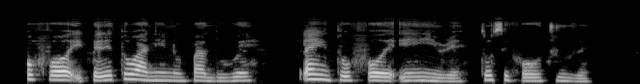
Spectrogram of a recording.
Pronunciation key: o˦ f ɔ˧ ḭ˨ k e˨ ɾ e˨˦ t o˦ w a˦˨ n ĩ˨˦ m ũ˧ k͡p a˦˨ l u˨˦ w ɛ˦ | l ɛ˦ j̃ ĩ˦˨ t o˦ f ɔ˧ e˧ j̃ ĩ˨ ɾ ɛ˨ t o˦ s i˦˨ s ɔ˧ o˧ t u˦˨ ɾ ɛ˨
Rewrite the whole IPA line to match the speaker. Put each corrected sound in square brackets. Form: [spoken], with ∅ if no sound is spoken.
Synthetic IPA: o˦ f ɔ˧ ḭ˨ [k͡p] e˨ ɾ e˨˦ t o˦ w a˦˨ n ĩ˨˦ [n] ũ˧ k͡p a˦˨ l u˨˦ w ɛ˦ | l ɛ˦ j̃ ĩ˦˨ t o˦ f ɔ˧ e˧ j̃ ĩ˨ ɾ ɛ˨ t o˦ s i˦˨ [f] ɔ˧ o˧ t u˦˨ ɾ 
